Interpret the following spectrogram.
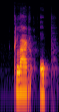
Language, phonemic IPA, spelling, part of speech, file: Dutch, /ˈklar ˈɔp/, klaar op, verb, Nl-klaar op.ogg
- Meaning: inflection of opklaren: 1. first-person singular present indicative 2. second-person singular present indicative 3. imperative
